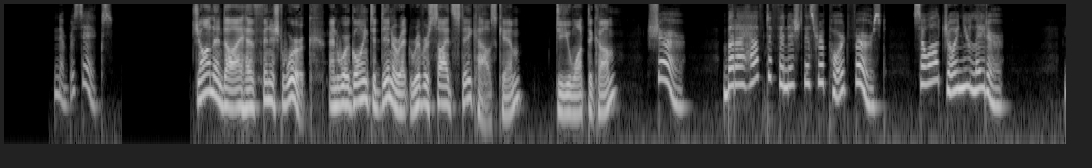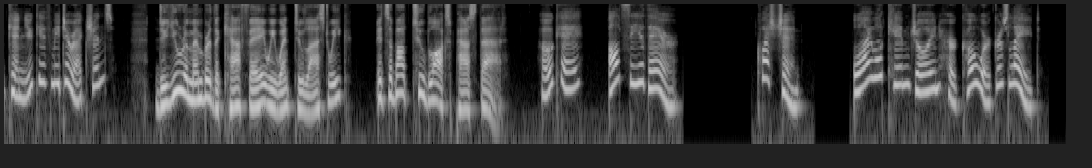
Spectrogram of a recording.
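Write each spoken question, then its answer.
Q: Why will Kim join her co-workers late?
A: She has to finish a report first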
